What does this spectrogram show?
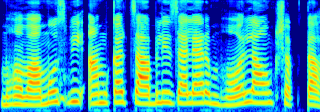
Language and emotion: Goan Konkani, neutral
